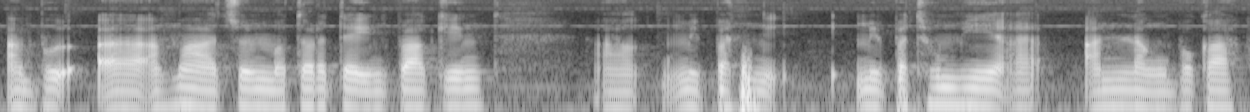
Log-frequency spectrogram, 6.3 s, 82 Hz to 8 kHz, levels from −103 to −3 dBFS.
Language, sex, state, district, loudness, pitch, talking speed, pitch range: Mizo, male, Mizoram, Aizawl, -20 LUFS, 105 Hz, 190 wpm, 100-105 Hz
